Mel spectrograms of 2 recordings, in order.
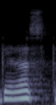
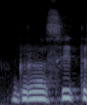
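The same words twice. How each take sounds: First: ग्रस्त as "grast", one beat; corrected word form. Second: ग्रसित as "gra-sit", two beats; wrong word form. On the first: Teacher giving students the correction, ग्रस्त as "grast". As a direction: join s and t in ग्रस्त. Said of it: "ग्रस्त होगा". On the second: Teacher showing students the error, ग्रसित as "gra-sit". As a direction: sound an i between s and t in ग्रसित. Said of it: "ग्रसित नहीं". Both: Shown as a demonstration.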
